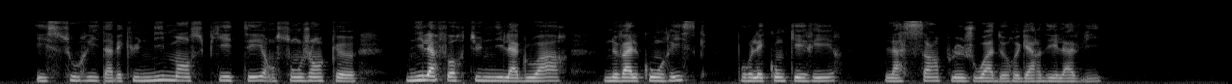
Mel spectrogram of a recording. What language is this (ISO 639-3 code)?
fra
